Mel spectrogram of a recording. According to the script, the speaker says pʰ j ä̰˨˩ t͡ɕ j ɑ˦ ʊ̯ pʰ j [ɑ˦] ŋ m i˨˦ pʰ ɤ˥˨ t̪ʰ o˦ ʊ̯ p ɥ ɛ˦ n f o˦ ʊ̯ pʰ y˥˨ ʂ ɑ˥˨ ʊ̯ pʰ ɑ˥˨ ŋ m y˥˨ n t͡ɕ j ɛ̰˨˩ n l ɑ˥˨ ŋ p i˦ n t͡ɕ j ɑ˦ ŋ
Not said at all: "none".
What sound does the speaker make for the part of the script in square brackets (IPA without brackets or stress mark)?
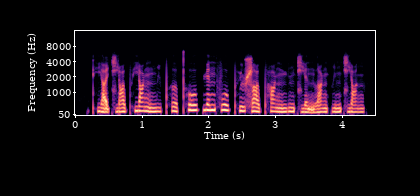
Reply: ɑ˥˨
